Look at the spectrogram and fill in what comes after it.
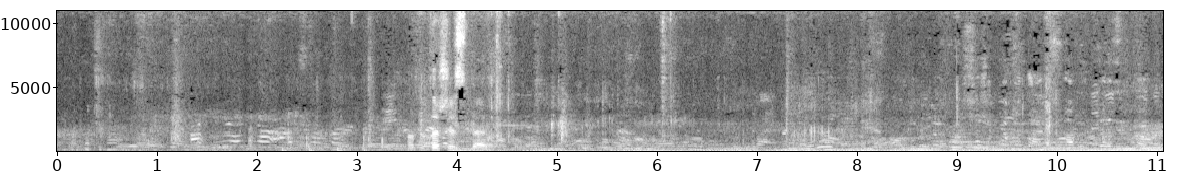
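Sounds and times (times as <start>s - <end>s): people talking: 0.0s - 11.0s
steady low rumble: 3.8s - 10.4s.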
